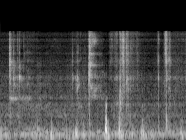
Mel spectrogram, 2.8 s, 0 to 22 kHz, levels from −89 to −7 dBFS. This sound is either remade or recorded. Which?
remade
